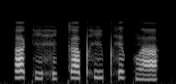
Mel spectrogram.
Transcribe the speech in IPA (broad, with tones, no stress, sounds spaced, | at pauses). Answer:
a˦ k i˨ h i˨ k a˦ pʰ i˦ pʰ e˦ kʷ ã˨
